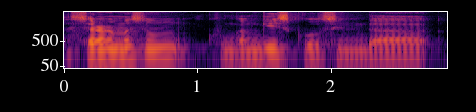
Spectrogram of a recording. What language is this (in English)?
Manipuri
